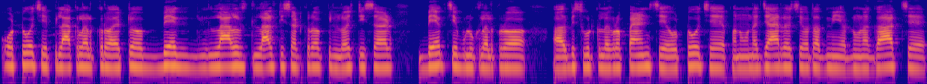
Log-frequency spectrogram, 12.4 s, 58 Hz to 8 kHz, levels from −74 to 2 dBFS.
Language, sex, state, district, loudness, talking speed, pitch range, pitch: Maithili, male, Bihar, Bhagalpur, -25 LUFS, 190 wpm, 155-165 Hz, 155 Hz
